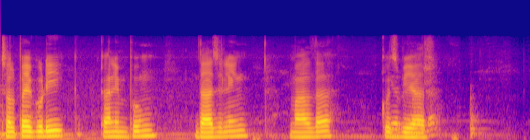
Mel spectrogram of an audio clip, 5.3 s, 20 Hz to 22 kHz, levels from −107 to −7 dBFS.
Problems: none marked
